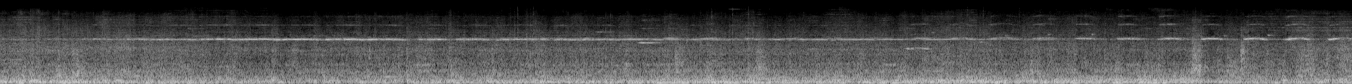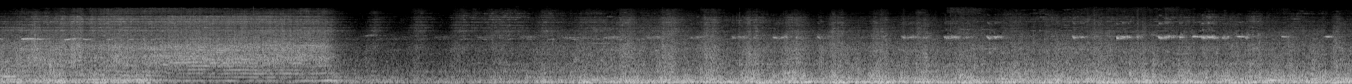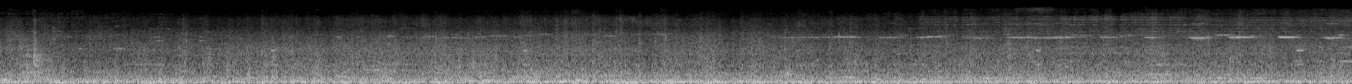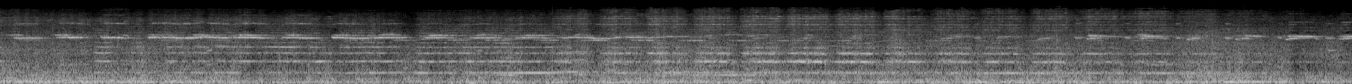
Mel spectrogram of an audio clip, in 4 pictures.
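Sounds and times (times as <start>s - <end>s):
train wheels rumbling on rail: 0.0s - 54.0s
high wheel squeal: 0.8s - 15.1s, 24.2s - 27.0s, 30.8s - 33.8s, 34.9s - 54.0s.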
